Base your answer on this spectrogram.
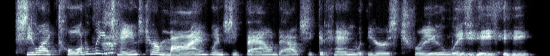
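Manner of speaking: awful, high, put-on Southern twang. Narrating the story, the speaker voices a character who cuts in, with a southern twang. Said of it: "terrible sounding voice, but this one with a southern twang".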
